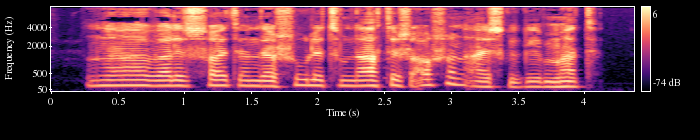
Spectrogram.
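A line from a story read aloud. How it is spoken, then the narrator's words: Deliberately mumbled. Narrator (German): nuschelte, damit sie es vielleicht nicht ganz so genau verstand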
